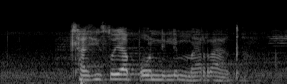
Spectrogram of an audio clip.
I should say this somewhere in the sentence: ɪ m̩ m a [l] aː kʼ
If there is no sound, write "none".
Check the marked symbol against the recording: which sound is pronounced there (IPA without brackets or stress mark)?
r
